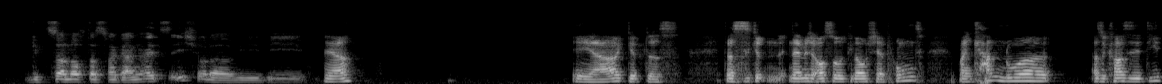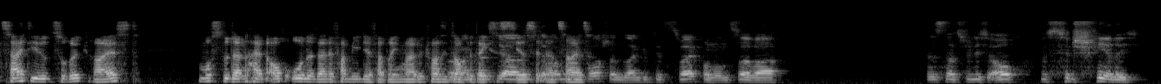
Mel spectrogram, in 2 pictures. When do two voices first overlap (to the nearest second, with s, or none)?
16 s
